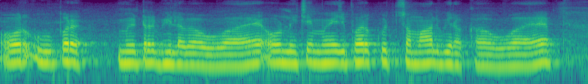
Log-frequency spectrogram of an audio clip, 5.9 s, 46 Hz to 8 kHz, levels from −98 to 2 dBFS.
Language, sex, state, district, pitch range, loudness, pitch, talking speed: Hindi, male, Uttar Pradesh, Shamli, 155-180 Hz, -15 LUFS, 170 Hz, 175 wpm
